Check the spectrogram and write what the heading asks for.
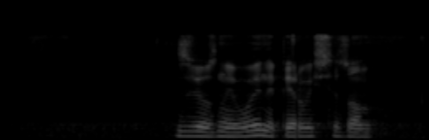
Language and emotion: Russian, neutral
